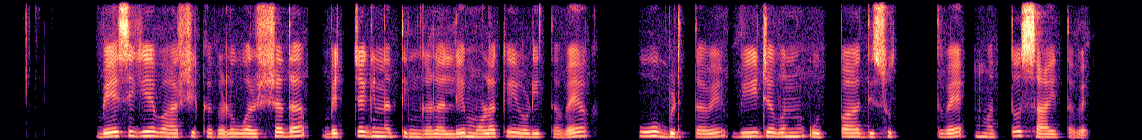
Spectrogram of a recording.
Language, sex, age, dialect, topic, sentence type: Kannada, female, 36-40, Mysore Kannada, agriculture, statement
